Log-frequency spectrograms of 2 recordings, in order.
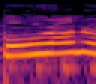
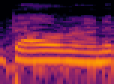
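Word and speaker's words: bodhrán: It is pronounced Boron or Balron. It's spelled B-O-D-H-R-A-N, and it used to be something that you would winnow grain with.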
